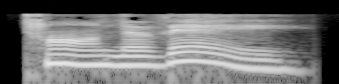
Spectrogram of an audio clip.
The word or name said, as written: temps levé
